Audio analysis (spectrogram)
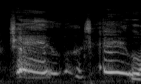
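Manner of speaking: very high imitated wail. On her knees in jail, crying out. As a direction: wail the name, hammed-up. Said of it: "louder and louder and louder".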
